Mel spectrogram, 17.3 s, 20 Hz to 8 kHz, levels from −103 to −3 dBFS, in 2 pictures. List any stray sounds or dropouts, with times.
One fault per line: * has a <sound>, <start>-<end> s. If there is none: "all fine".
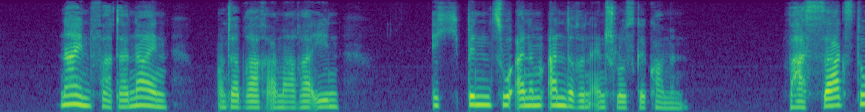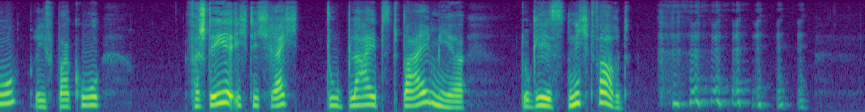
* has a laugh, 15.2-16.8 s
